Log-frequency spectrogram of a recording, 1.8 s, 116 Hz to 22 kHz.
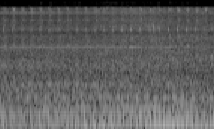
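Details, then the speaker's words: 2017 Honda Scoopy after ECU mode-1 reset, idle set by ear without tool; owner complained of rough sound climbing and weak power, found worn roller housing: steady even low putter, no misses or knocks, idle neither too high nor low; normal idle. "Setelan langsam kurang besar dikit karena saya tidak punya alat, dikira-kira saja. Pokoknya langsam gak kebesaran ya gak kekecilan."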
